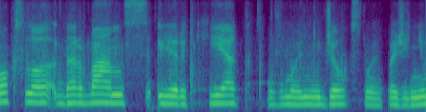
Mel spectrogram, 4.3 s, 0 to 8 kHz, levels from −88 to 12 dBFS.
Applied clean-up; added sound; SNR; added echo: neural mask model RNNoise.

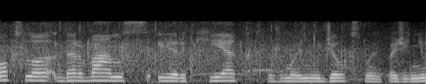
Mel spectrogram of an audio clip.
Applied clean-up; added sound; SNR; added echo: none; Applause / Crowd; 12 dB; none.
